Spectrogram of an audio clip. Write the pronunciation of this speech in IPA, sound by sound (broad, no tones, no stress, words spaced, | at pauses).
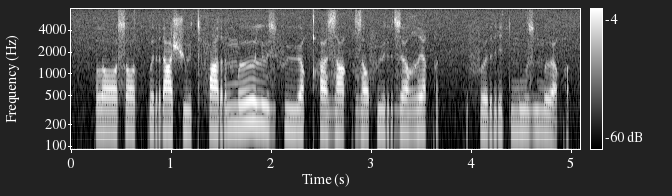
lɔːsɔːtpɵrɾɑ ʃʉːtfɑr mɵː lʉzfʉː qʰœzɑq zɔfʉr zœʁiq | fɵr itmuz mɵːq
